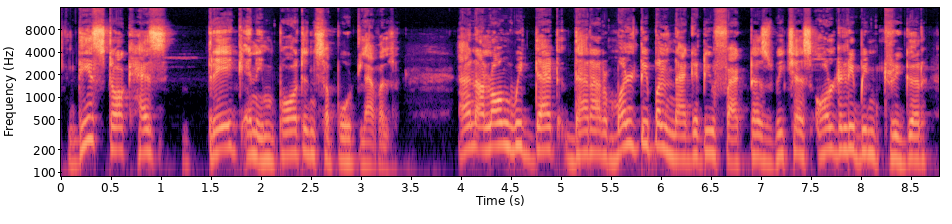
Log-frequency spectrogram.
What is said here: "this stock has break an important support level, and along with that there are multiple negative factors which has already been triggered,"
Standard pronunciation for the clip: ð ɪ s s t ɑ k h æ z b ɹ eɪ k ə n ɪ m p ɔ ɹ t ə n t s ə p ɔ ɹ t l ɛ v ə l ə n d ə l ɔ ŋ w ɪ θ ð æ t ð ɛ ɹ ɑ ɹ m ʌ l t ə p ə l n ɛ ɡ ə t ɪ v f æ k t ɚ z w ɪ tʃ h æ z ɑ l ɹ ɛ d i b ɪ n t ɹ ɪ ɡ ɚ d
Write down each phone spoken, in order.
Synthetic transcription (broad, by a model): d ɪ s s t ɑ k h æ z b ɹ eɪ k ə n ɪ m p ɔ ɹ t ə n t s ə p ɔ ɹ t l ɛ v ə l ə n d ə l ɔ ŋ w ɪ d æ t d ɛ ɹ ɑ ɹ m ʌ l t ə p ə l n ɛ ɡ ə t ɪ v f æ k t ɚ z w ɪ tʃ h æ z ɑ l ɹ ɛ d i b ɪ n t ɹ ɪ ɡ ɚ d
